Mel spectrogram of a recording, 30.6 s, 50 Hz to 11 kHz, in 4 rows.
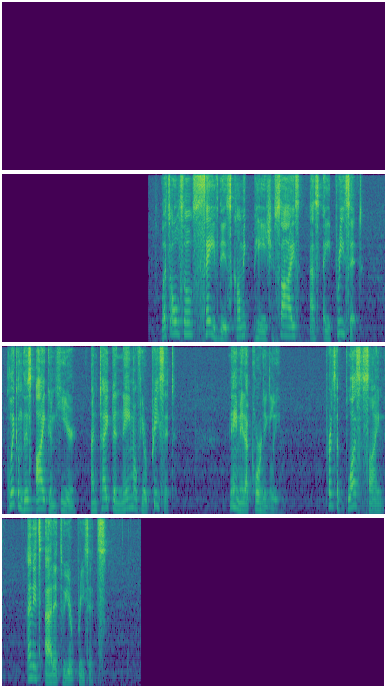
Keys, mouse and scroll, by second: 4.8 F12, 6.5 click, 10.4 click, 14.1 click, 15.6 shift+Num_Lock, 15.6 click, 15.8-16.3 typing, 18.1-18.6 typing, 20.5 x, 22.0 typing, 24.6 click.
